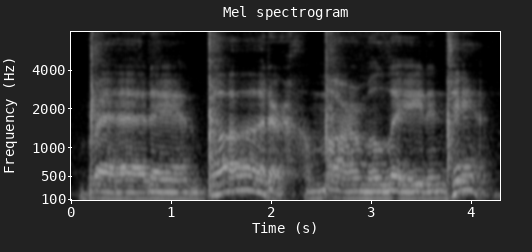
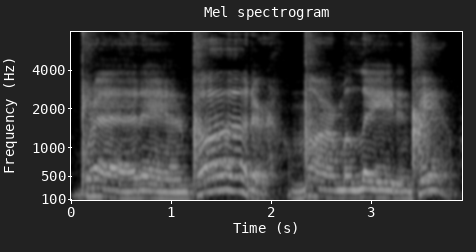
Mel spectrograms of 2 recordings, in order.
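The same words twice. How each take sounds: Both takes have the same delivery.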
